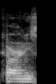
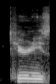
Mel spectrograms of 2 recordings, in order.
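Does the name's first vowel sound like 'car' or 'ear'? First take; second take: car; ear. First: The first vowel sounds like 'car'. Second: The first vowel sounds like 'ear'. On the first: It follows the family's own usage. "them pronouncing it Carney" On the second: It follows the spelling. "You said Kearney. / that's how it's spelled"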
